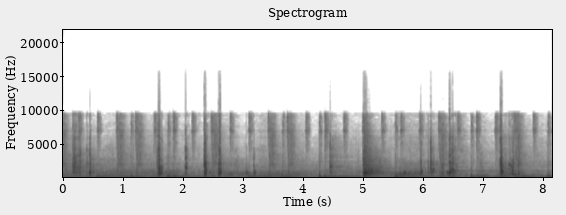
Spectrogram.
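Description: Skateboard on concrete: wheels rolling, with sharp clacks of the board on tricks and landings, the loudest about five seconds in. A music track with a heavy, pulsing bass line plays under it.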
